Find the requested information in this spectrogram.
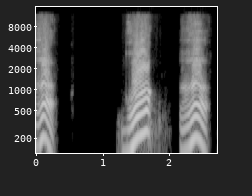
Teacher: bunyi O yang ada di Pangkal lidah bukan bunyi O yang ada di bibir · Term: istila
